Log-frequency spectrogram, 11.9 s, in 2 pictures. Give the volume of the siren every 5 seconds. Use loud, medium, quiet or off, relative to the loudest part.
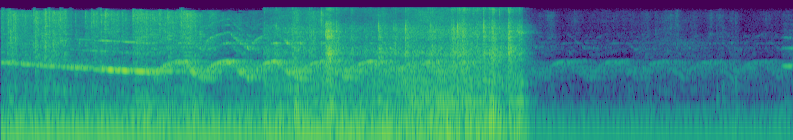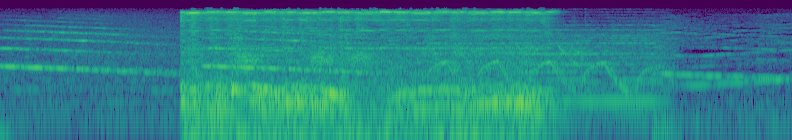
loud, quiet, quiet.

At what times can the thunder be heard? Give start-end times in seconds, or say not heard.
not heard.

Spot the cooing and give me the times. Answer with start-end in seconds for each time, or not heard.
1.9-4.0, 7.2-10.2.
